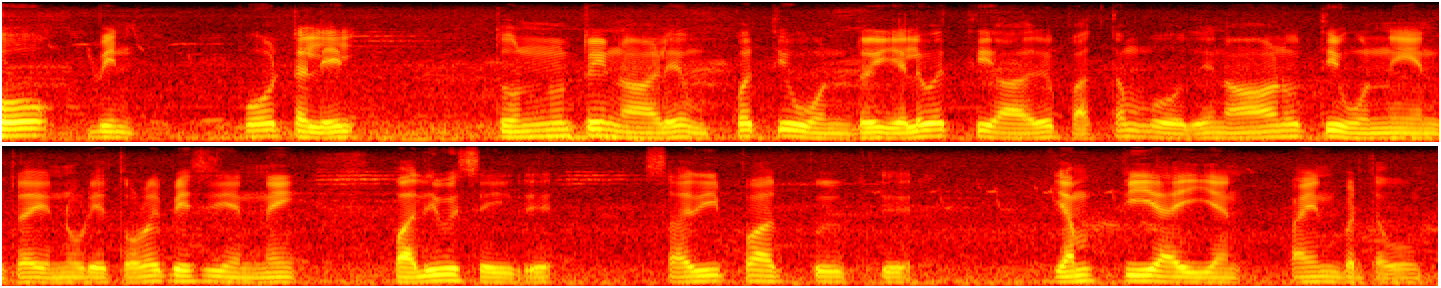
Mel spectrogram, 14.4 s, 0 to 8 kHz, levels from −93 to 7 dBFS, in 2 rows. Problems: none marked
